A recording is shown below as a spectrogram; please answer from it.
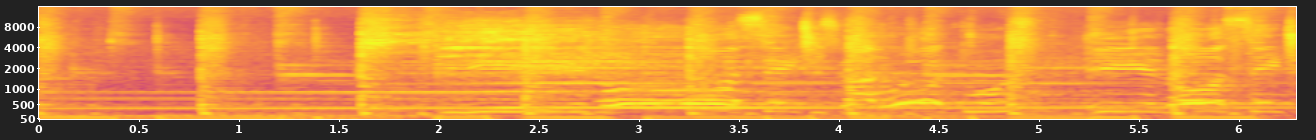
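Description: Live rock band playing an instrumental passage: drums and bass guitar driving steadily under electric guitar, with one long held note and several short notes bent up and down.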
